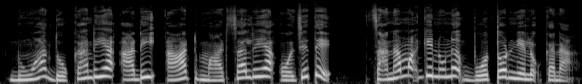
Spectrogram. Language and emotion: Santali, disgusted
